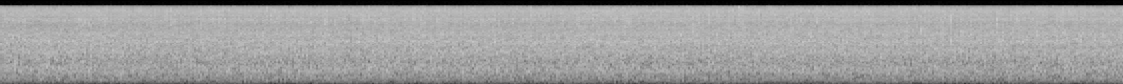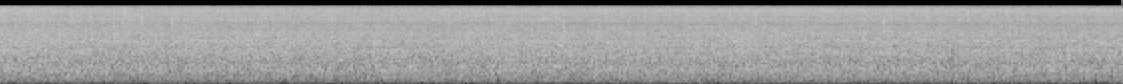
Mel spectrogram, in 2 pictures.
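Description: Steady rush of a swollen, muddy mountain river in flood after days of heavy rain, an even hiss that doesn't let up.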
